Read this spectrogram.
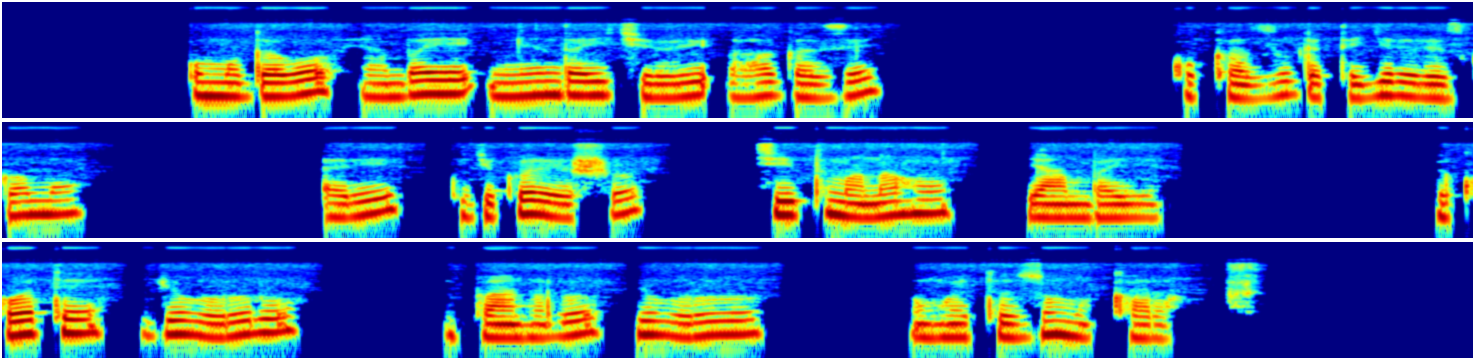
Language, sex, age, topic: Kinyarwanda, female, 18-24, government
